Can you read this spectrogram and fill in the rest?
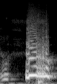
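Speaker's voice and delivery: loud, high burst of laughter; real explosive cackle. Real, not acted. Laughing at her own joke.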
